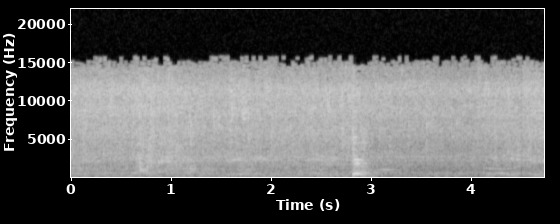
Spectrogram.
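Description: Chopped onion and potato frying in hot oil in a kadai: a steady sizzle, with one sharp knock nearly three seconds in.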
